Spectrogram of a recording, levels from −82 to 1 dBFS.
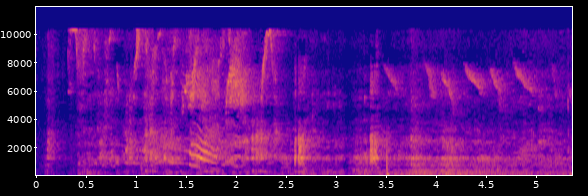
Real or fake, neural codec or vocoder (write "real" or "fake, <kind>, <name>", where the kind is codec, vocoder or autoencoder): real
